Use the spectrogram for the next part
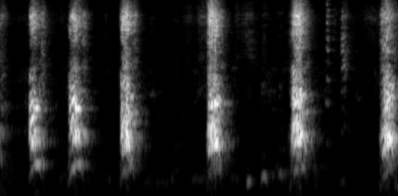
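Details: Two American Eskimo dogs battling in play; six loud sharp barks spaced about half a second apart, with softer growly sounds between them.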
